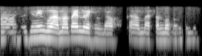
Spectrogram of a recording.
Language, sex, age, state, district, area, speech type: Assamese, female, 30-45, Assam, Dibrugarh, rural, conversation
